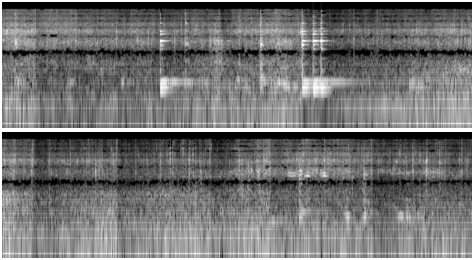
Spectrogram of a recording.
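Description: Boiled egg pieces frying in oil on a flat griddle, a steady sizzle. A metal spatula clinks sharply against the griddle about two seconds in and a few times around four seconds.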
